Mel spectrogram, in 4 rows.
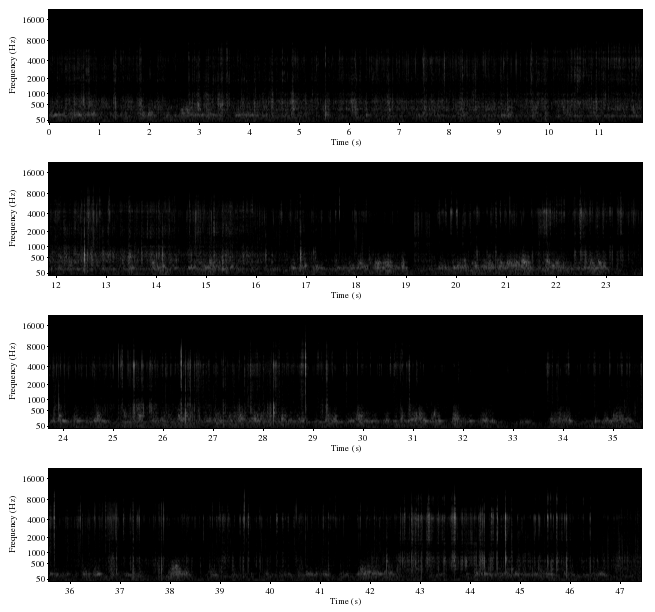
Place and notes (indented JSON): {
  "title": "Lithuania, Nuodeguliai, ants on the stump",
  "date": "2011-07-29 13:20:00",
  "description": "Old village cemetery, some half rotten birch inn the middle of it. And the anthill at the birch. I placed contact mics and so here are ants walking through on wood and wind playing",
  "latitude": "55.57",
  "longitude": "25.74",
  "timezone": "Europe/Vilnius"
}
